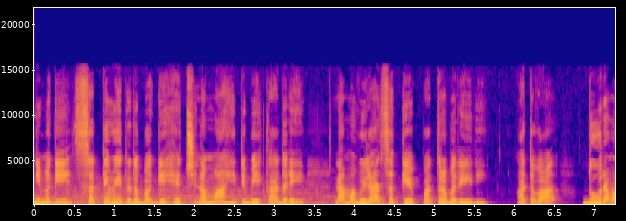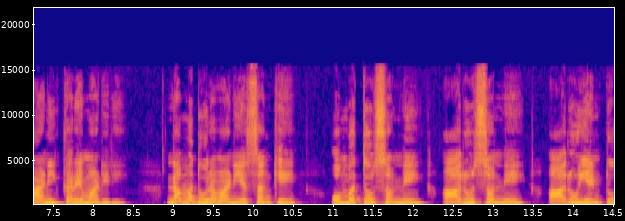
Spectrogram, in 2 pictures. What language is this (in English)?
Kannada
